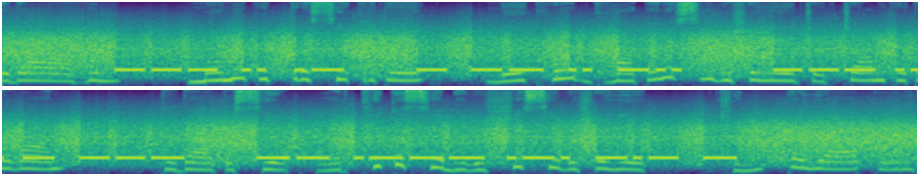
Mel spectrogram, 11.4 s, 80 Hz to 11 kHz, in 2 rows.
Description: Morse code (Hebrew alphabet), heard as a keyed tone, hand-sent with a straight key, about 25 wpm, 630 Hz, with radio static and speech in Sanskrit. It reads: היא תמיד היתה מערכת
